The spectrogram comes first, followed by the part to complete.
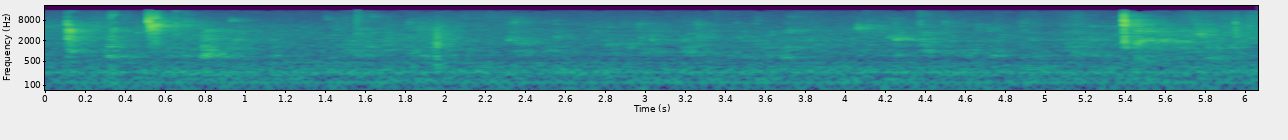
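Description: A few faint, brief rustles and clicks over quiet room tone, most in the first second, with one more about two seconds in and one near the end.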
